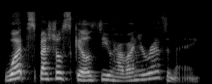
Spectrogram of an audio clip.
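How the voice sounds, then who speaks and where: A woman co-hosts a casual podcast in a bubbly manner, tossing in quick joking asides. Her pitch moves up and down in a lively way, and the sound is dry and close. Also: dry recording. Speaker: podcast co-host.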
